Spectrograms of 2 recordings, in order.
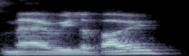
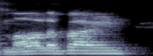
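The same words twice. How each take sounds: First: The name is said in full, as spelled. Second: The name is said with its first part reduced. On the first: This is how the spelling suggests it is said. The speaker calls it wrong. "looks like it should be pronounced Marylebone" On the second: This is how the name is actually said. The speaker calls it right. "but it's Marylebone"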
